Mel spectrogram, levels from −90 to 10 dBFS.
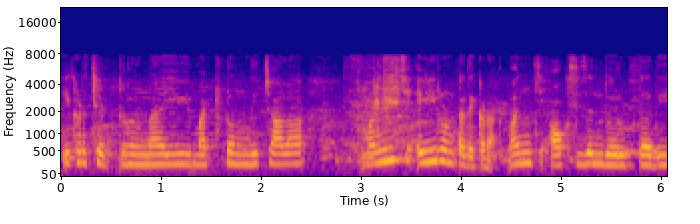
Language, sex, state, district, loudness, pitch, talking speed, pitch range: Telugu, female, Andhra Pradesh, Visakhapatnam, -16 LUFS, 215 Hz, 130 wpm, 205-230 Hz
